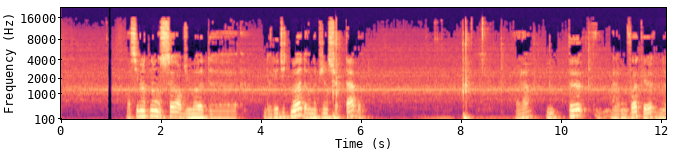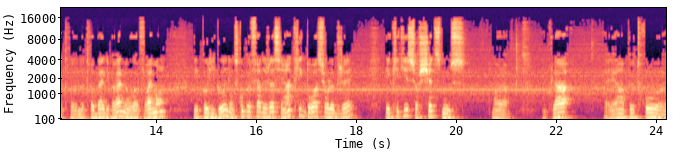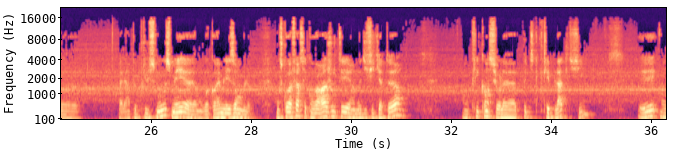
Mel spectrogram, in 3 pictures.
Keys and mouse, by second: 8.1 Tab, 9.0-9.5 middle drag, 10.8-15.9 middle drag, 17.6 right click, 21.4-29.5 middle drag, 36.2-36.3 drag.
